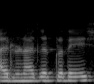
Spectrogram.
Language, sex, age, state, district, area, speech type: Malayalam, female, 30-45, Kerala, Kannur, rural, spontaneous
